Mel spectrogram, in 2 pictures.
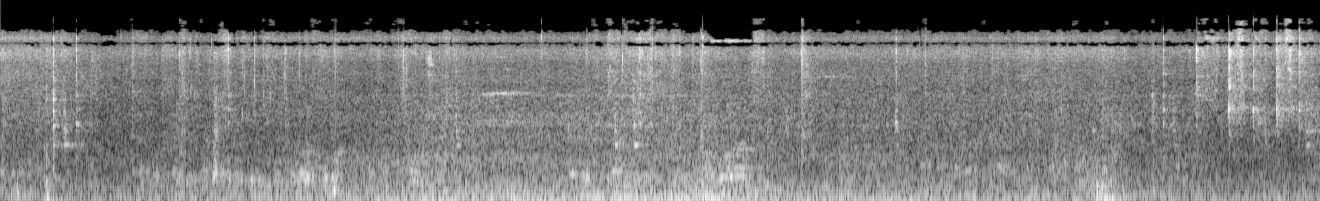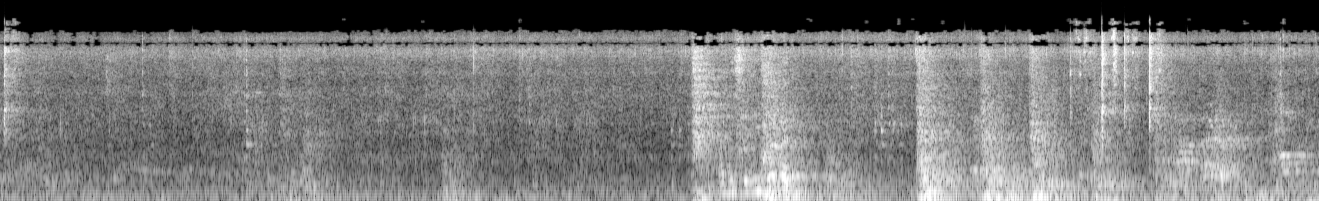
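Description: A knife slices and scrapes through raw meat.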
